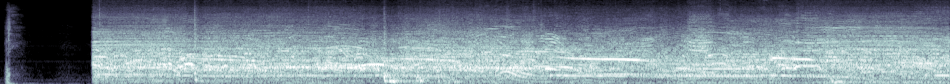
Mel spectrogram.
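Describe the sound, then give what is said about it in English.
After a brief silence, a large crowd erupts into loud, sustained booing of Senator Cruz, a dense, continuous roar with scattered shouts and voices rising through it. “He got booed, and then the can flew through the air.”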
